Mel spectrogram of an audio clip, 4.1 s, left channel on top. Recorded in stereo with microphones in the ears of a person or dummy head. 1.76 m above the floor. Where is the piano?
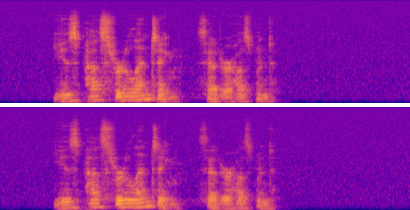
No piano in this recording.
